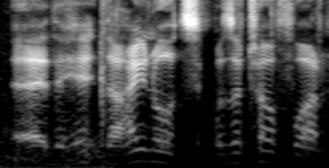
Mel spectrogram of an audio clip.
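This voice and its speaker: Host doing a growly, boastful crooner, low and mumbling, harsh bright grit, faint hum behind. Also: male voice, steady tone, a little fast, gravelly, exaggerated voice. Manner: low, mumbling, half-whispered bravado with swearing. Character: gruff male lounge singer, mock-proud and boastful.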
